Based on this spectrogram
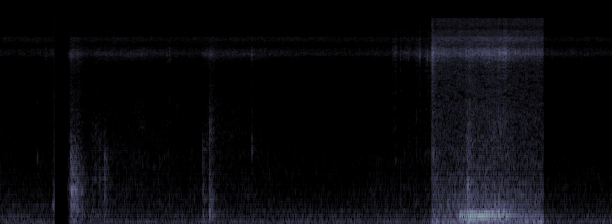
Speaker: My stomach is growling. Y'all can probably hear it. It's so loud.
